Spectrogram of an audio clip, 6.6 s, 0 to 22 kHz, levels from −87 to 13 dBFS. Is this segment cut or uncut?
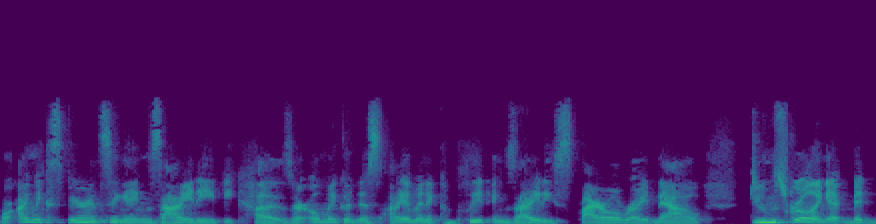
uncut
